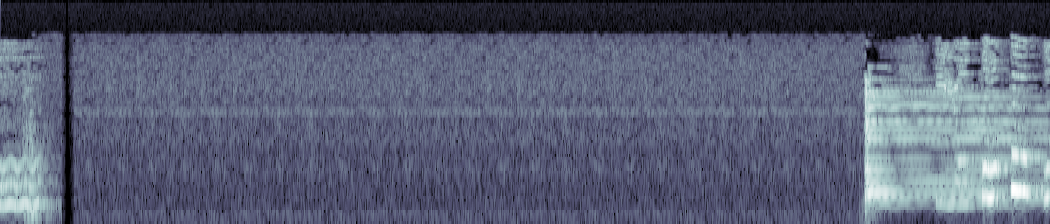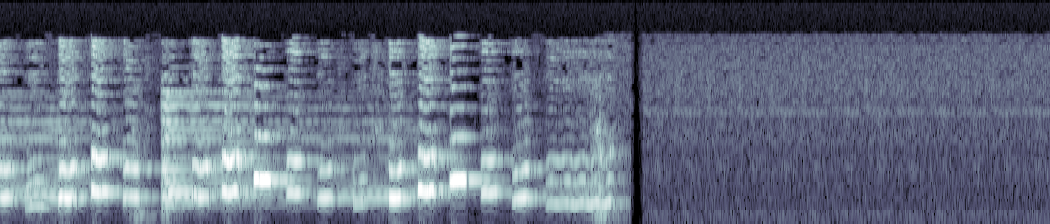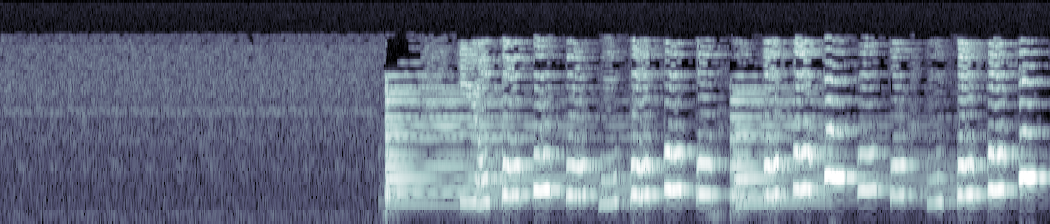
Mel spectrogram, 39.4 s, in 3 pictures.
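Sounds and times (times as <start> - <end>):
descending vocal triads: 0.0 - 0.8, 11.6 - 21.0, 31.9 - 39.3.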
